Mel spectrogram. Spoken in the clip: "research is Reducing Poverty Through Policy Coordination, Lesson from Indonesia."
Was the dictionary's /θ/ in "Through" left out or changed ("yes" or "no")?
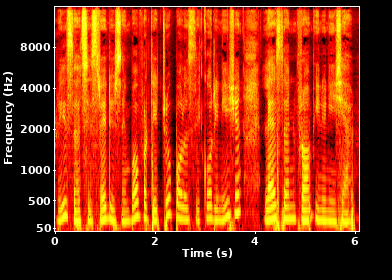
yes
